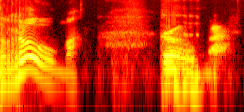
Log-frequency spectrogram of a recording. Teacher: You really roll the R's.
